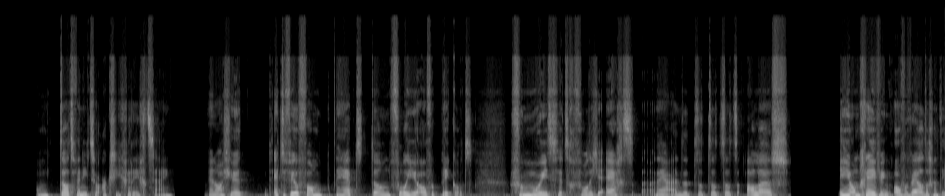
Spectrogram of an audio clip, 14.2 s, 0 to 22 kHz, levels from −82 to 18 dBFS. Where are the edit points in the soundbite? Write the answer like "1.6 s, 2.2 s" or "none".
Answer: 3.1 s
